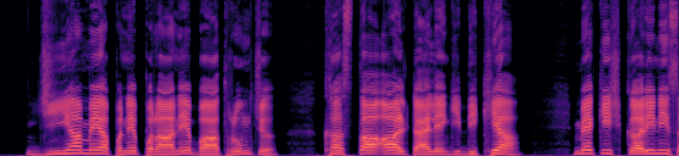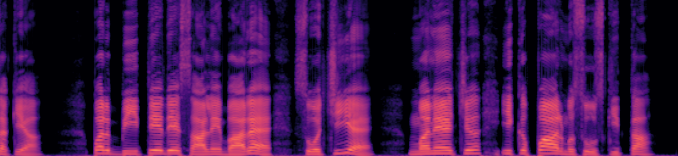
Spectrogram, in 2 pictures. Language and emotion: Dogri, sad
